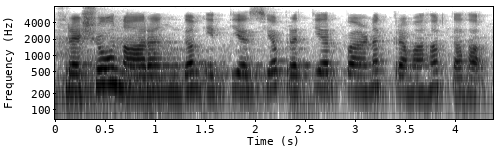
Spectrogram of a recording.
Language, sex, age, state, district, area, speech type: Sanskrit, female, 18-30, Andhra Pradesh, Chittoor, urban, read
